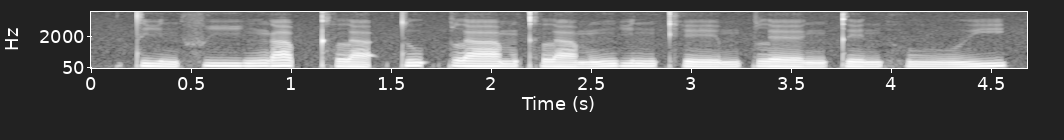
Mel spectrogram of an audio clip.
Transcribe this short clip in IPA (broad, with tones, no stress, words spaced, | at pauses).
ti˨˩nfiː˧ŋa˦˥p̚ kʰla˨˩ʔtu˥˩ʔplaː˧mkʰla˩˦m ŋi˧nkʰeː˩˦mplɛː˨˩ŋ te˩˦nhuː˩˦j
